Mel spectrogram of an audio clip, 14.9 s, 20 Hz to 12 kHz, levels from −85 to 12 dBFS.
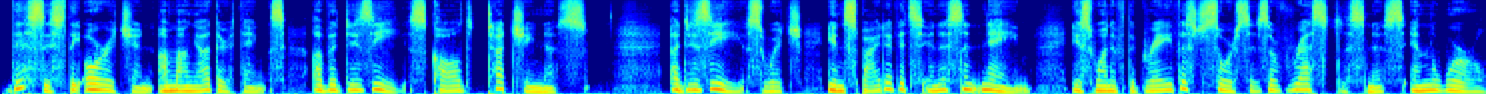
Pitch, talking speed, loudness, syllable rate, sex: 170 Hz, 125 wpm, -22 LUFS, 4.0 syllables/s, female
